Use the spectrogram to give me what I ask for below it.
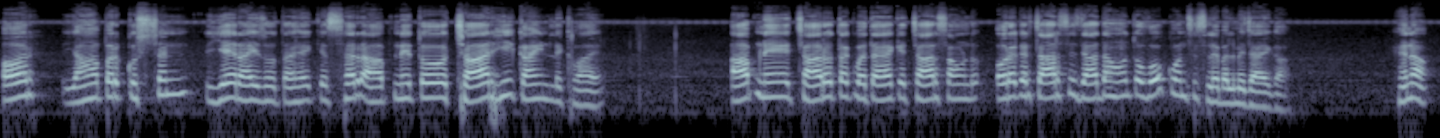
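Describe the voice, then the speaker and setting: A woman teaching grammar. She speaks deliberately and repeats each word for dictation. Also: mid-range voice. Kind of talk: classroom lesson.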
